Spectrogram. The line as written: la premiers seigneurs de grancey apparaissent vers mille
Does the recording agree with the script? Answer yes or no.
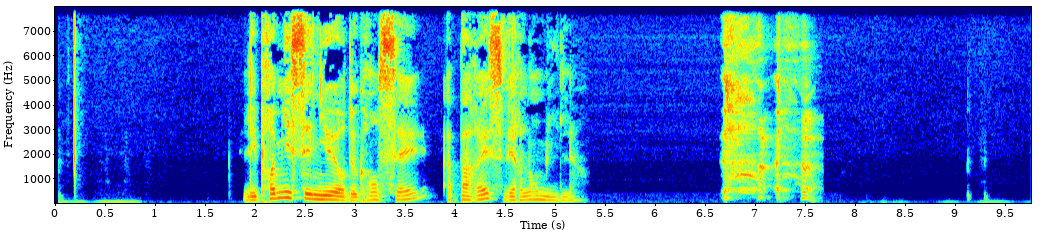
no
